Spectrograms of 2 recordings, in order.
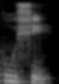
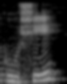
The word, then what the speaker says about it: coucher: So it is j'en ai envie et me coucher. Here also ER is in the end of the word, so it is pronounced as AY. Et me coucher quand je suis fatigué.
